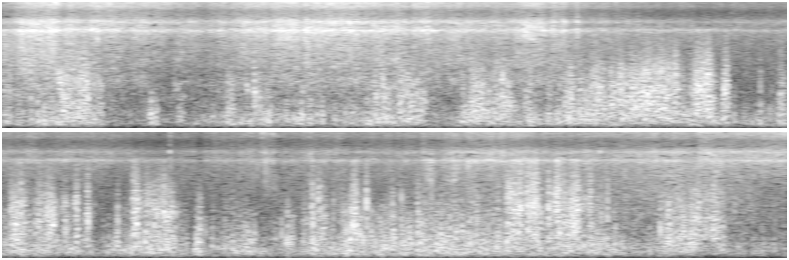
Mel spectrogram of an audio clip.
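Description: Wind buffeting the microphone of a camera mounted outside a moving vehicle, over the rumble of its tyres on a wet dirt road, with many short crackles and spatters all through.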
